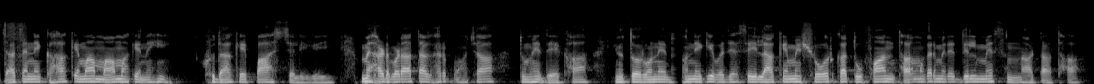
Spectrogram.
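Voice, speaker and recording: A young man reciting his own emotional poem at a student poetry competition, his voice swelling with feeling and then dropping to soft, hushed passages. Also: mid-range voice, steady tone, moderate pace. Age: young adult. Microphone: online webinar microphone. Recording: dull lo-fi webinar audio.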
